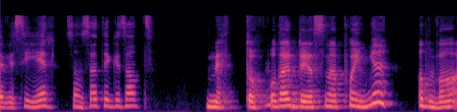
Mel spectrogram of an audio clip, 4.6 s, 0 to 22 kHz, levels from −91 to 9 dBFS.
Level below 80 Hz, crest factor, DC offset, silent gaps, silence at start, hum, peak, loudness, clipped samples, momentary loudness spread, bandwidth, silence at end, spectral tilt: -70 dBFS; 18 dB; under 0.1%; none; 0 s; none; -6 dBFS; -24 LUFS; under 0.1%; 9 LU; 12.5 kHz; 0 s; -5.5 dB/octave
